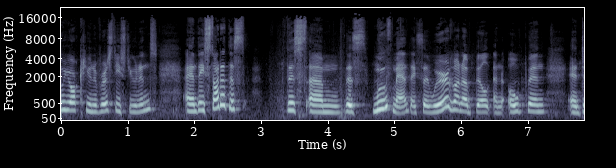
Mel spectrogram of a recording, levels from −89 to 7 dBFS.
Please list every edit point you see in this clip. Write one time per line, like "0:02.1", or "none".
none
